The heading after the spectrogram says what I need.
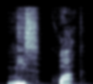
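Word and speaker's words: Mixcoac: An American wanted to see Misquac, pronounced misquac.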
